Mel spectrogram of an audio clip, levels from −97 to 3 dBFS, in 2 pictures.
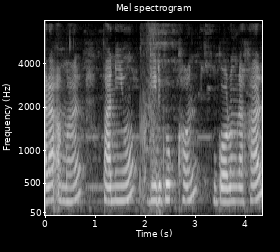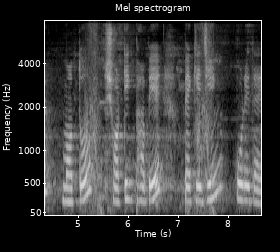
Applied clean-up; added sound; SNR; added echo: none; Zipper (clothing); 20 dB; reverberation time 0.5 s.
